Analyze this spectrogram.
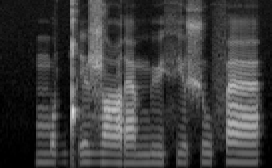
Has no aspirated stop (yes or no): yes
